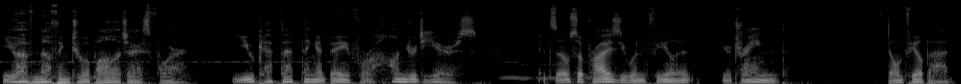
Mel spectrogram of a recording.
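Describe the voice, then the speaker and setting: A man voicing a young male hero in a fan audio drama, earnest and protective, speaking gently and with care. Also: on the low side, faint music behind. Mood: gentle. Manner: gentle, caring, measured. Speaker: voice actor.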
